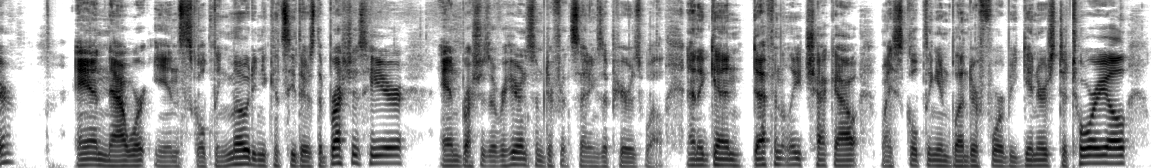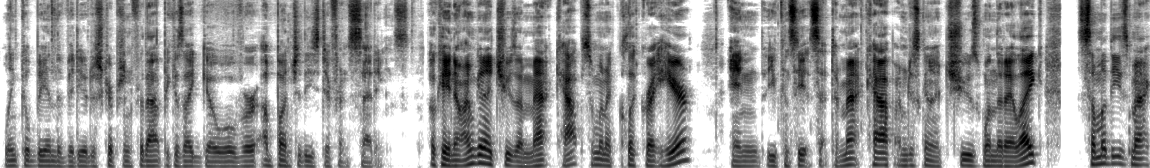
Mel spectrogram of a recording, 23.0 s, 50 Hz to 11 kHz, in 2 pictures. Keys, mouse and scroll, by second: 0.7-17.5 ctrl+middle drag, 17.5-19.8 drag.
